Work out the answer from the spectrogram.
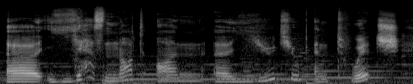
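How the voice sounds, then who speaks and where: A man's voice: fairly high pitch, animated, takes it slowly, gravelly, music in the background. A man hosting a game livestream, reading viewer comments aloud in a hesitant way with many fillers; English is not his first language. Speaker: stream host reading chat. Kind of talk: casual livestream chat.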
